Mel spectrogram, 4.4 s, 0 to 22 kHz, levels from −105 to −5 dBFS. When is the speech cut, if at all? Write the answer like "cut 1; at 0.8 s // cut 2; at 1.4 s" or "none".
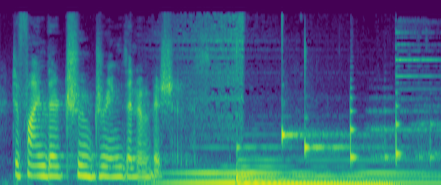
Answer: cut 1; at 1.8 s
